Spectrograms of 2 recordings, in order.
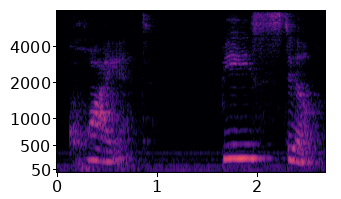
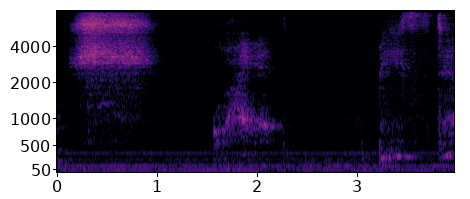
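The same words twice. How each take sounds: First: Calm command. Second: Whisper. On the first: Acted. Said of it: "He just spoke. He didn't yell". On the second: Shown as a demonstration. Teacher to children, repeat after me, hushed whisper. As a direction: hush it in a soft whisper. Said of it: "You say it. Go".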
